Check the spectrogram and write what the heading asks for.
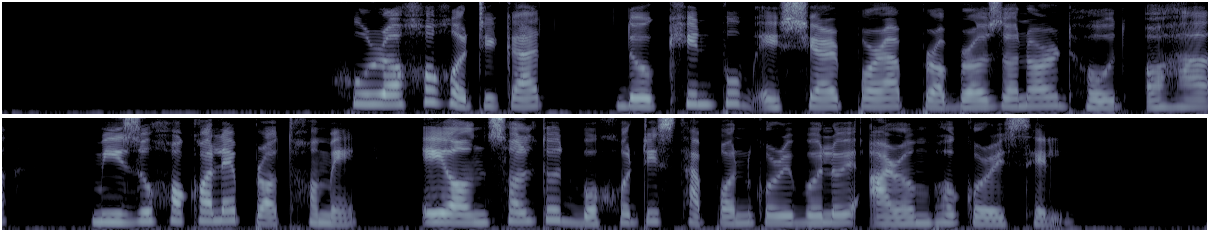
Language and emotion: Assamese, neutral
